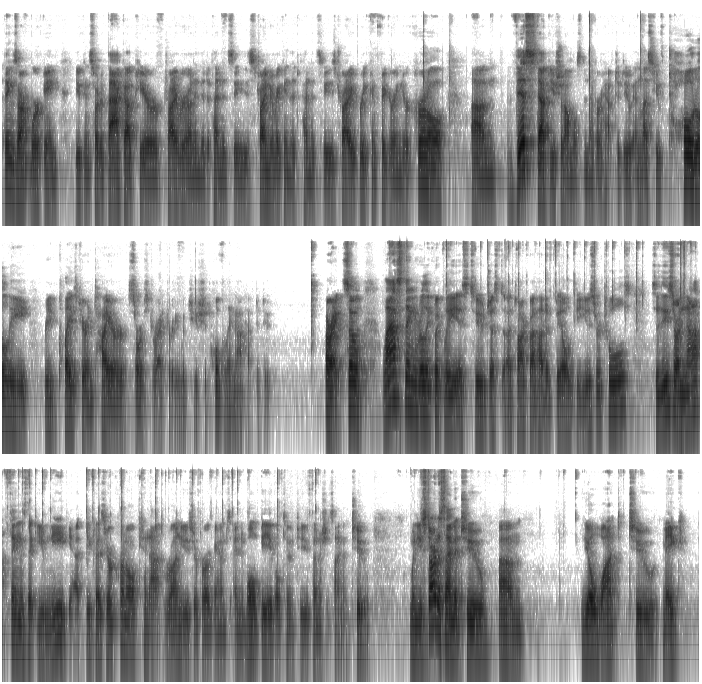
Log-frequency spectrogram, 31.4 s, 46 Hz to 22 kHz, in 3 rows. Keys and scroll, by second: 16.4 Tab, 18.1-23.5 typing.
